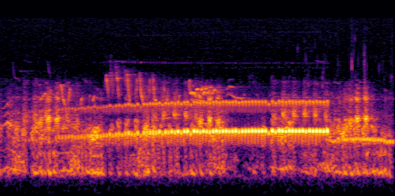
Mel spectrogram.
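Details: Spring frogs at a wetland in the Czech Republic: fast, pulsing croaks run together into a continuous chorus while a steady mid-pitched trill holds through the middle seconds.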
